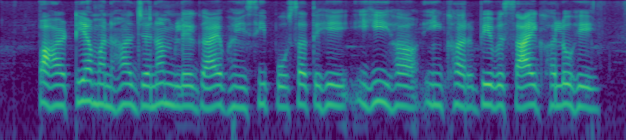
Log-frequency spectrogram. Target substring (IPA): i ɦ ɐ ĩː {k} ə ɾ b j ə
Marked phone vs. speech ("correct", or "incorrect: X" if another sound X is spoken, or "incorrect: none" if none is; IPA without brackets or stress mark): incorrect: kʰ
